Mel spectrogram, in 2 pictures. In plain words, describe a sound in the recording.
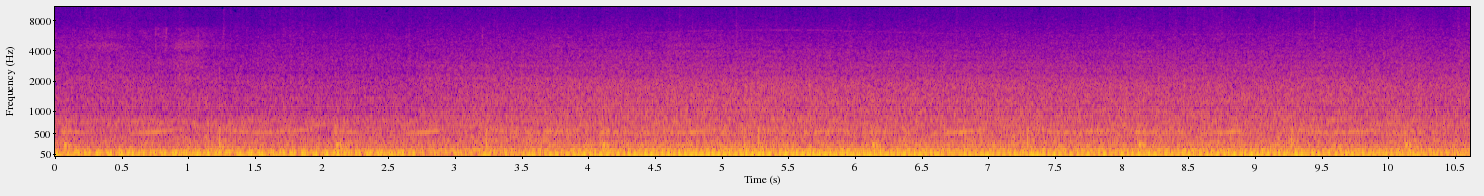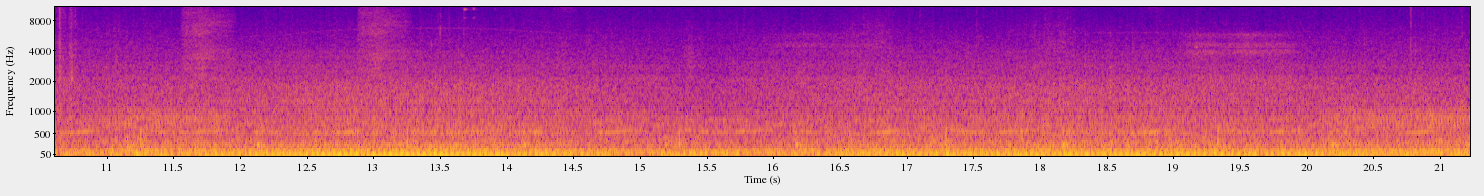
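Windscreen wipers sweep back and forth.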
